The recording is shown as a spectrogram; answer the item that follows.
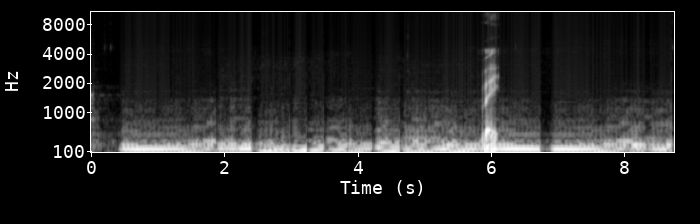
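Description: Native Instruments Low End Modular software synth playing its Sci-Fi 1964 source: low, held synth notes rich in overtones, with a quick run of shorter changing notes in the middle.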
